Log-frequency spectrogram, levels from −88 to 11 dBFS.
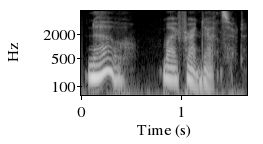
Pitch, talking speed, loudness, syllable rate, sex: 160 Hz, 145 wpm, -18 LUFS, 5.1 syllables/s, female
